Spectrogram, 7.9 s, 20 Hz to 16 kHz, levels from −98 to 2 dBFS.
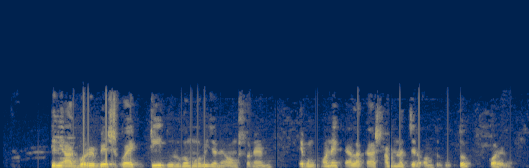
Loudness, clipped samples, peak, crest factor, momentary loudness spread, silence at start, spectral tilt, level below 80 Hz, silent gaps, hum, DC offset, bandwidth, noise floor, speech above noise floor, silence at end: -18 LUFS; under 0.1%; -2 dBFS; 16 dB; 12 LU; 0.75 s; -6.5 dB/octave; -50 dBFS; none; none; under 0.1%; 7.4 kHz; -59 dBFS; 41 dB; 0.35 s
